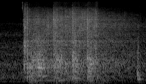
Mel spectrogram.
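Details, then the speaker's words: Renault Clio 172, first start attempt after engine install following nine years off the road: brief crank under a second, never fires. No fuel delivered; fuel pump dead. "so although we can hear it primer and it looks like fuel pump is dead"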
